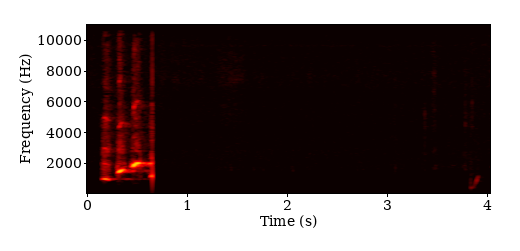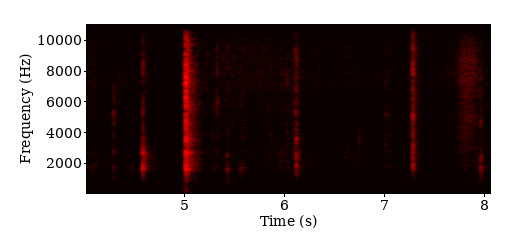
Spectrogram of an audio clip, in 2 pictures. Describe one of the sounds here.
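A charging cable clicks into a phone's port.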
